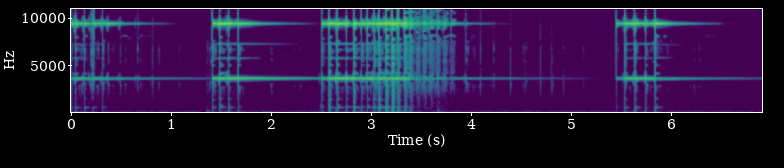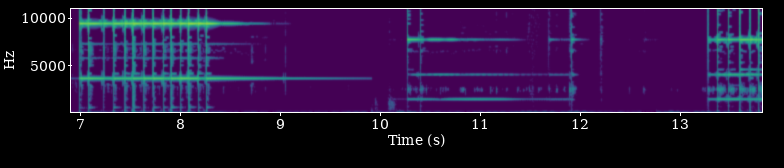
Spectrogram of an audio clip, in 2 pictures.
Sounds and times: small bells ringing 0:08.0 - 0:12.0
small bells ringing 0:13.3 - 0:13.8

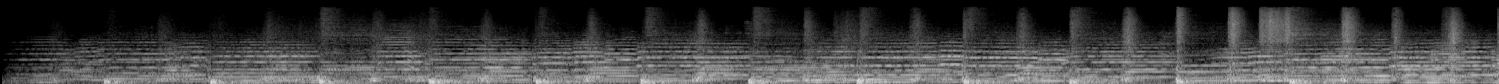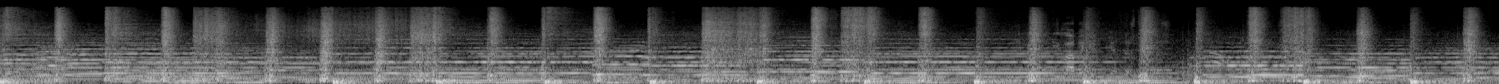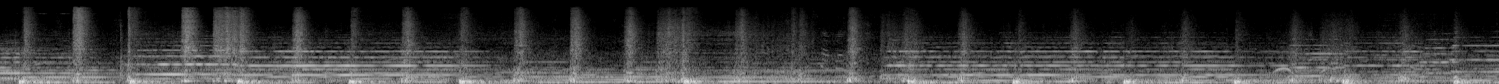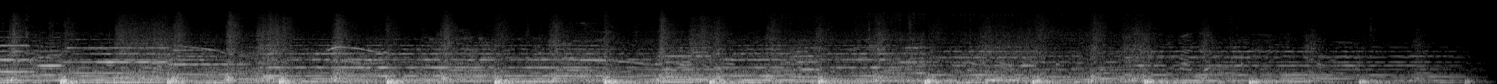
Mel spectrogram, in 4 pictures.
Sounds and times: music 0:00.0 - 0:59.9
people 0:00.3 - 0:59.7

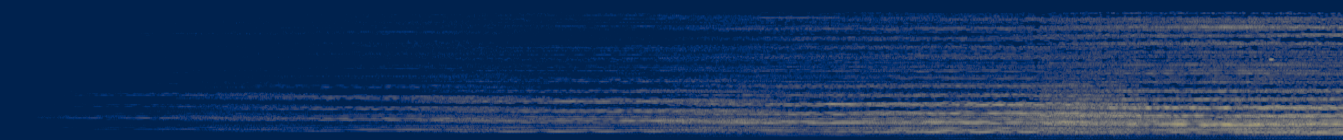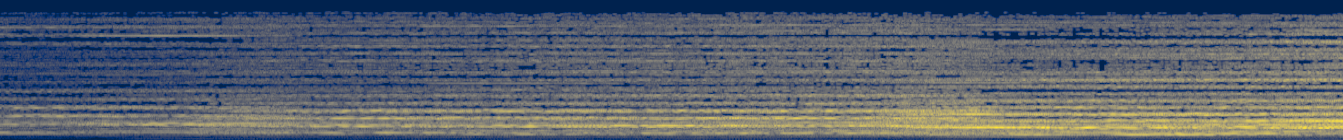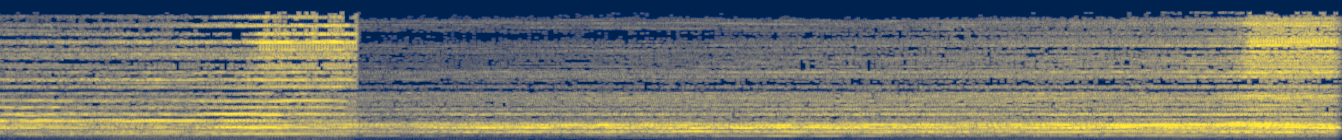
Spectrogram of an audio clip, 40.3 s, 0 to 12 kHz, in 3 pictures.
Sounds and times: Piano 0:08.8 - 0:40.2

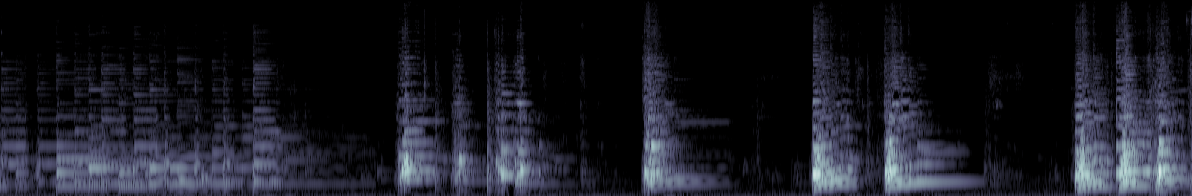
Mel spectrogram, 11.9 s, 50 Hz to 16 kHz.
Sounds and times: banjo being played erratically 0:00.0 - 0:11.9

